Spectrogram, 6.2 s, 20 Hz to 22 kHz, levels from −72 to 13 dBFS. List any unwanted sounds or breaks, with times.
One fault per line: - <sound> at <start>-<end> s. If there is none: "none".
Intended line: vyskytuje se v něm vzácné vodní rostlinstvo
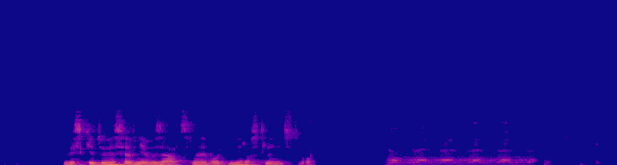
- bark at 3.9-5.4 s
